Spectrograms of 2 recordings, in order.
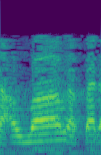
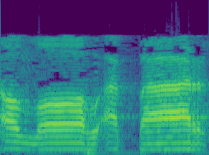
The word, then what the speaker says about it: Allahu Akbar: Sebagai contoh , dari posisi berdiri ke sujud, "Allahu Akbar," tentu saja, bagian "Allah" memang harus diucapkan panjang. "Akbar" harus disingkat; Bukan "Allahu Akbar," itu salah, tapi "Allahu Akbar."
